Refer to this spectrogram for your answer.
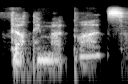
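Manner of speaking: sultry, breathy whispered delivery. Recalling an interview where he said it, do his sexy Draco voice. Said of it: "he was put on his sexy Draco voice".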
